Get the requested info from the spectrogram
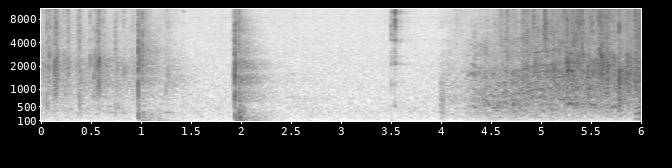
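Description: Two sharp knocks a second apart, coins clinking as they land on the coins already swallowed in the performer's stomach. Audience applause fades at the start and builds again over the last two seconds.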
